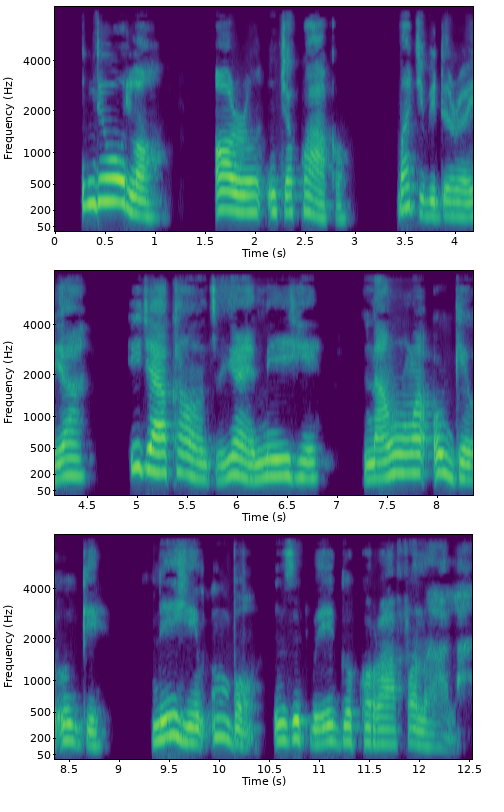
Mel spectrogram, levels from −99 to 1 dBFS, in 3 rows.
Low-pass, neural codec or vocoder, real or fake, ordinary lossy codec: 7.2 kHz; codec, 16 kHz, 2 kbps, X-Codec, WavLM features, trained on Multilingual LibriSpeech; fake; none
